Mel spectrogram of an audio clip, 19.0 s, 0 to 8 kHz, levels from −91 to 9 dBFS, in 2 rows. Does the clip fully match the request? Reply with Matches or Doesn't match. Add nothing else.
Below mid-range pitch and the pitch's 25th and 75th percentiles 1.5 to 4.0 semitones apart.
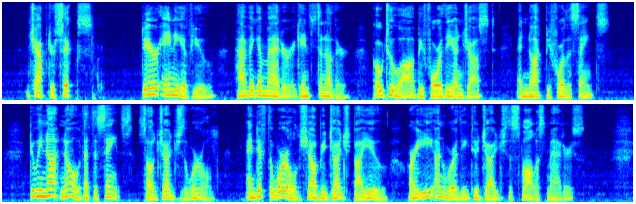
Doesn't match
